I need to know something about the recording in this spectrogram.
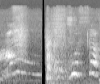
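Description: A domestic cat meowing twice in short calls, the first falling in pitch.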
